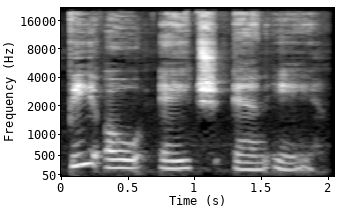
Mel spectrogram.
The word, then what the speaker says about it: Bohne: In German, the word for bean is spelled B-O-H-N-E, and with her accent, she would say Bohne Soup.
